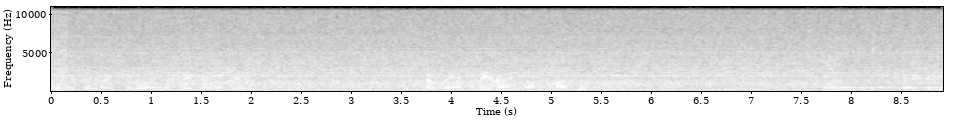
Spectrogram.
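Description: In the Prepar3D flight simulator, a PMDG 737-800 jet rolls down the runway and climbs away from KSFO with a constant loud engine roar. Cockpit callouts are spoken over the droning noise.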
